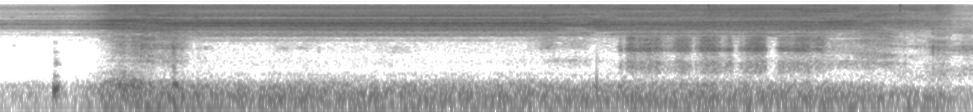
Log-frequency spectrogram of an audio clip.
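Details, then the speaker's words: Irrigation valve box at a property where the water company saw constant flow and shut off the supply: steady rushing hiss as the box opens, water passing through one of the valves that should be shut. The valve is leaking through. "I open up this valve box and you can hear water passing through one of these valves"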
